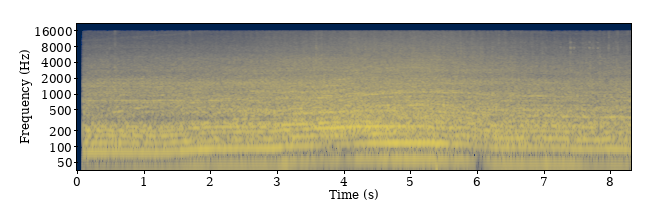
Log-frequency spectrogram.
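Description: Diesel engine of a CASE TX170-45 telehandler running as the machine drives off. The engine note rises and grows louder through the middle, then eases back to a steady run.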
